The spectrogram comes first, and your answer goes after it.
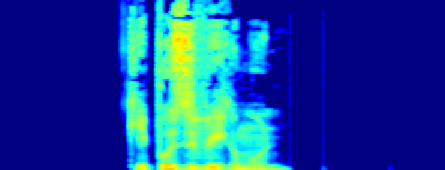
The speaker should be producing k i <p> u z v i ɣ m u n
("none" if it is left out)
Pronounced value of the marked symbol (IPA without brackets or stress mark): p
